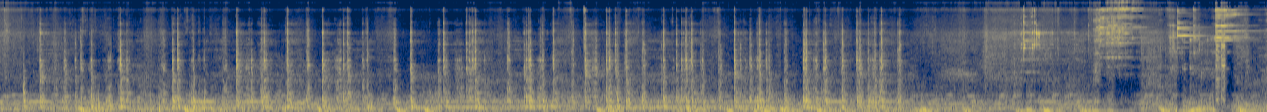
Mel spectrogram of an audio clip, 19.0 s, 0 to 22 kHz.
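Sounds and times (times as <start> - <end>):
hand ratchet clicking: 15.2 - 19.0.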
